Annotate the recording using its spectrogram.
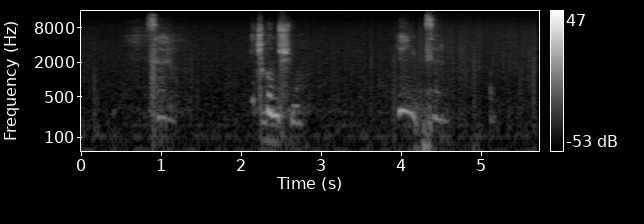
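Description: A young woman moans and gasps softly close by.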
